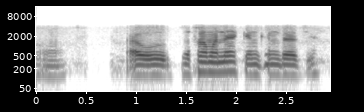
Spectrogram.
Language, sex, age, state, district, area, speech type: Odia, male, 18-30, Odisha, Balangir, urban, conversation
